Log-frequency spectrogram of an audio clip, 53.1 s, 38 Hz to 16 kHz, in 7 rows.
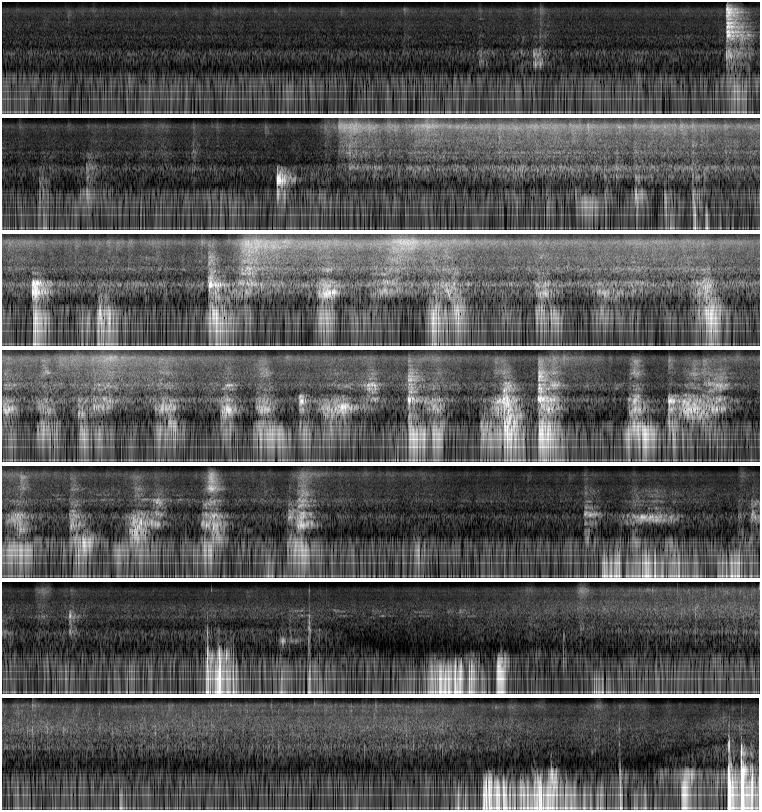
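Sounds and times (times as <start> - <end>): food sizzling in frying pan: 0.0 - 42.0, 42.7 - 53.0
utensil scraping pan: 29.0 - 33.6, 36.2 - 37.2.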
